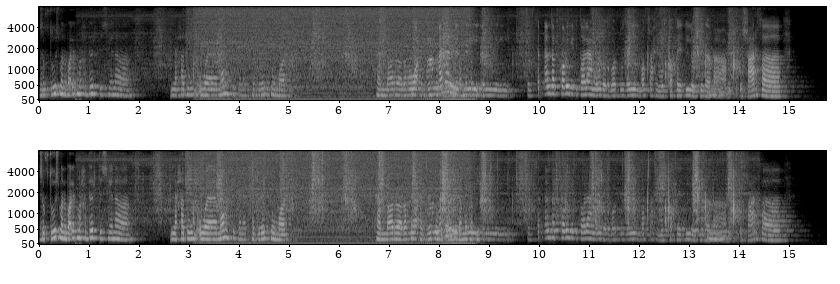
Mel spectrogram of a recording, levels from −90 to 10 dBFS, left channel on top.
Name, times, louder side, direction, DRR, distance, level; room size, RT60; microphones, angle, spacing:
voice 1, 0.0-1.9 2.6-5.0 6.7-8.8 13.3-13.7, right 5 dB, 65° right, 0.5 m, -32 dB
sound 1, 0.7-14.4, right 8 dB, 85° right, 0.9 m, -38 dB
sound 2, 3.0-8.6, equal, 10° left, 4.6 m, -38 dB
voice 2, 7.3-9.4 9.8-15.0, left 4 dB, 45° left, 0.7 m, -35 dB
13.5 x 5.1 x 6.3 m
head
